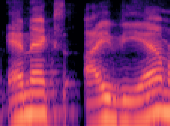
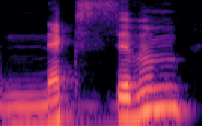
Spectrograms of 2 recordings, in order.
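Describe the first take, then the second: First: N X I V M letter by letter; spelled out. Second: "Nexivum" sounded out as one word; read as a word. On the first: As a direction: spell out "N X I V M", each letter named. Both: Shown as a demonstration. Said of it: "Is there a pronunciation for this?".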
